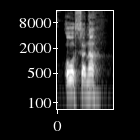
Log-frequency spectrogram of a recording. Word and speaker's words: Hosanna: And there's some words in the Greek that the H is silent, and it is for this one. And so in the Greek, it is Hosanna.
